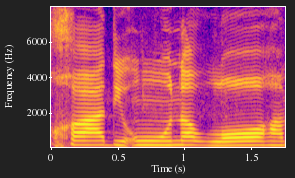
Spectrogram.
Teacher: لفظ اللہ سے پہلے زبر رہا تو لفظ اللہ کے لام کو پر پڑھیں گے یعنی موٹا پڑھیں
